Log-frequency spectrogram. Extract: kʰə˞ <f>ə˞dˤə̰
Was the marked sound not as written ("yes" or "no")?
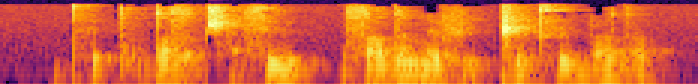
yes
